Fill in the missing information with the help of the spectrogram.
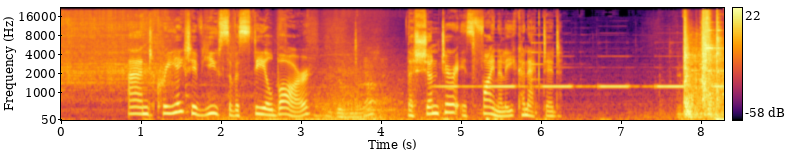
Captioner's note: clank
